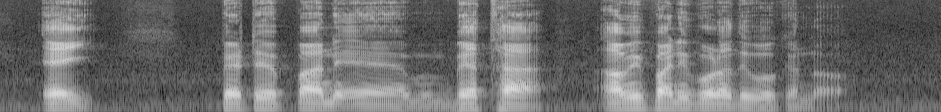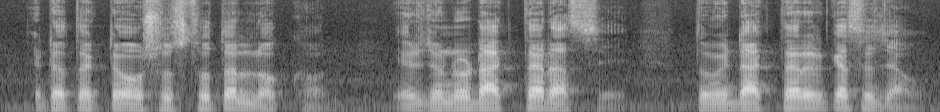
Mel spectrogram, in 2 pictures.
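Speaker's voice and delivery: ordinary talk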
